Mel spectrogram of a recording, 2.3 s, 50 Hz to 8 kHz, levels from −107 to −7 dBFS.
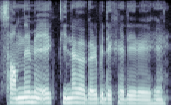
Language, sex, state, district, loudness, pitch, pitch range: Hindi, male, Arunachal Pradesh, Longding, -16 LUFS, 120 Hz, 110-125 Hz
